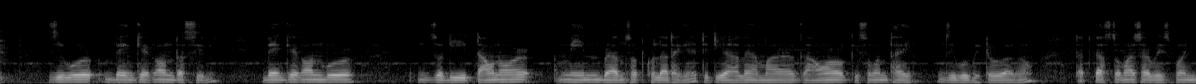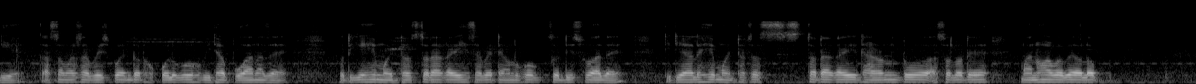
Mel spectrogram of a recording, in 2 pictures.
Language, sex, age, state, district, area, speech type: Assamese, male, 18-30, Assam, Lakhimpur, rural, spontaneous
